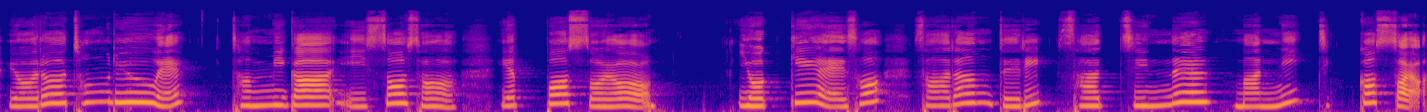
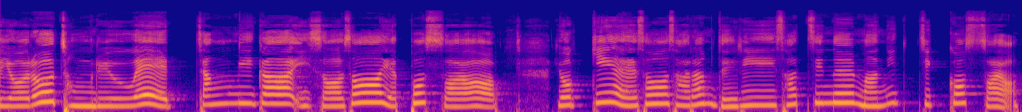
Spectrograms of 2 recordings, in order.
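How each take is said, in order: First: Slower phrase-by-phrase model reading; slow it down with pauses between chunks for learners; a little slower. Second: Said in the usual way. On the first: Shown as a demonstration. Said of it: "repeat a little bit slower for you guys". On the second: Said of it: "let's repeat those two sentences together".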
